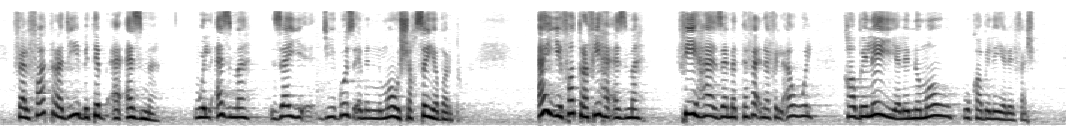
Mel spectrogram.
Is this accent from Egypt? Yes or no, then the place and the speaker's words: yes; Egypt; عندنا في مصر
